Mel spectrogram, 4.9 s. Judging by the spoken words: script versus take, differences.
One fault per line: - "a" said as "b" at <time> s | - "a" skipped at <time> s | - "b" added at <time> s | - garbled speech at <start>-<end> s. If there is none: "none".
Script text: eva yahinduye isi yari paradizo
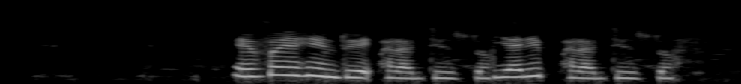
- "isi" said as "paradizo" at 2.5 s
